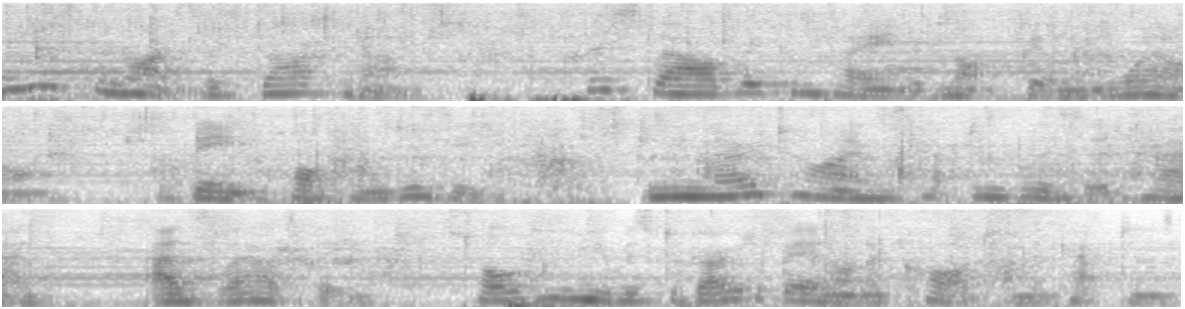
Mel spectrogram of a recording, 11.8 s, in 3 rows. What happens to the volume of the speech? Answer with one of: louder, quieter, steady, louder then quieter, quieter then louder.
steady.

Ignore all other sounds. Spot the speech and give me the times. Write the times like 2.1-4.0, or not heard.
0.0-11.7.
